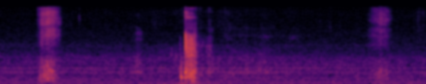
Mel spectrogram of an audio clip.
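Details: Three short, muffled, held-back sneezes from a female in quick succession, each a brief hissing burst: stifled sneezes.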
